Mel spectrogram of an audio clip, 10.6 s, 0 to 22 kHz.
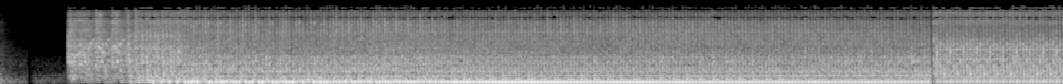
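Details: VW TDI ALH diesel (1999–2003) after timing and serpentine belt replacement and power steering refill. Starter whirr, then catches at once and settles into a steady, even idle with smooth clatter and no misses: normal start and idle.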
